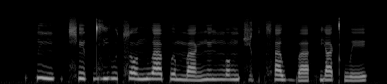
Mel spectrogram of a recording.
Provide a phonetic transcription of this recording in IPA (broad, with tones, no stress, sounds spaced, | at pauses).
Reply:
p ĩ˥˧ | t͡ɕʰ ẽ˦ p̚ d͡z j u˥˧ t͡s ɔ˥˧ n̪ w a˦ p ə˧ m a˨˩ ŋ ẽ˧ ŋ ɔ˧ ŋ t͡ɕ ɔ˨ k̚ t͡sʰ a˧ w b a˨˩ h j a˦ kʰ w e˨˦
